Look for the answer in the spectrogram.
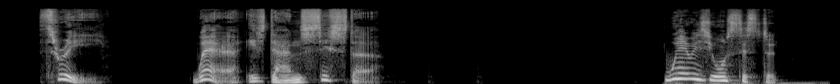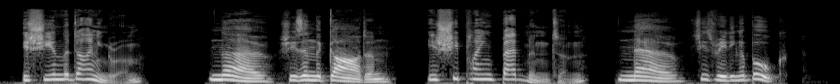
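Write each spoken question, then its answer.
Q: Where is Dan's sister?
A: In the garden, reading a book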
